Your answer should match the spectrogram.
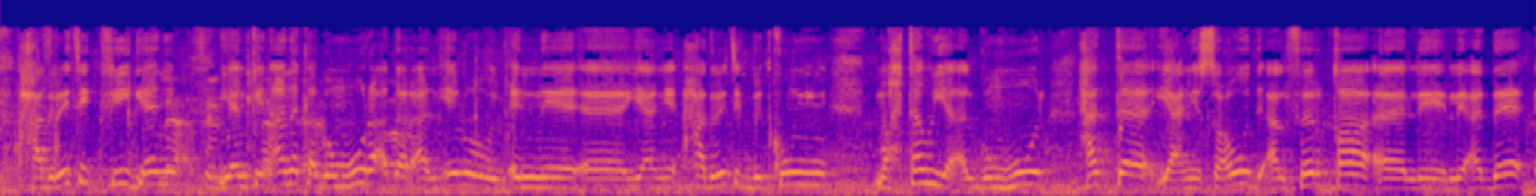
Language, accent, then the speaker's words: Arabic; Egypt; يعني إلينا نحن كمصريين أولا ثم إلى الآخر بعد ذلك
